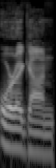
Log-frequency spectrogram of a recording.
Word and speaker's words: Oregon: we say Oregon in Minnesota because we played Oregon Trail as children I know it's properly pronounced Oregon so I hope I don't offend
